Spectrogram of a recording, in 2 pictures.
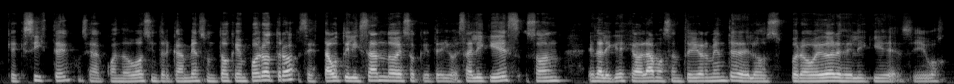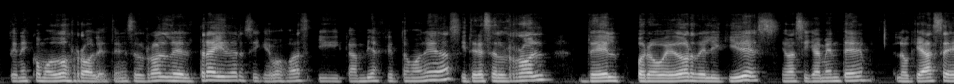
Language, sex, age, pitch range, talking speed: Spanish, male, 20-39, 150-165 Hz, 205 wpm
